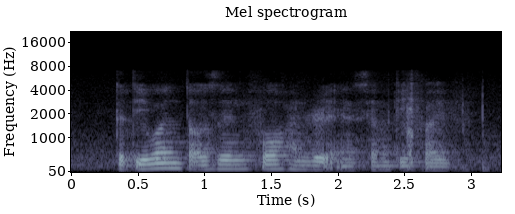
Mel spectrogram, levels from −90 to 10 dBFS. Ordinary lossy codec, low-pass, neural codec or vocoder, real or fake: AAC, 32 kbps; 7.2 kHz; codec, 16 kHz, 6 kbps, DAC; fake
